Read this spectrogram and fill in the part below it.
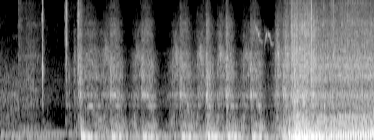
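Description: A starter motor cranks in short bursts.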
